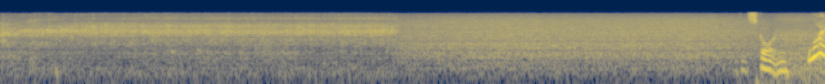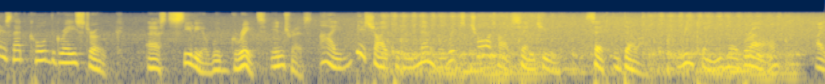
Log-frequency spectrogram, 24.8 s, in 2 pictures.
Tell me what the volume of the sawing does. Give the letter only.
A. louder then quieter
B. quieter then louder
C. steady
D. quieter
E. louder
B.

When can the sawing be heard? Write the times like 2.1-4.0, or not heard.
18.0-24.4.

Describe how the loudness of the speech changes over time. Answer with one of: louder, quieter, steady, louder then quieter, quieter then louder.
steady.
